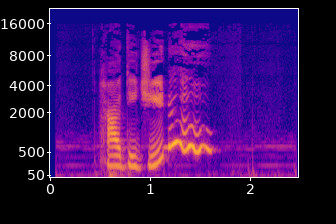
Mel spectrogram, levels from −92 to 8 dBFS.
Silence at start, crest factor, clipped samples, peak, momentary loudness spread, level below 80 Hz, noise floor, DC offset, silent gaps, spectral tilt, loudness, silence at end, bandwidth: 0.5 s; 16 dB; under 0.1%; -2 dBFS; 13 LU; -48 dBFS; -52 dBFS; under 0.1%; none; -4 dB/octave; -16 LUFS; 0.85 s; 16.5 kHz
